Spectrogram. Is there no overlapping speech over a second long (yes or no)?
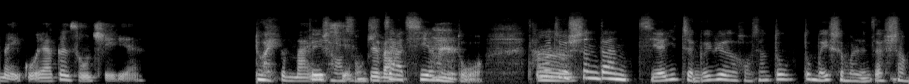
no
